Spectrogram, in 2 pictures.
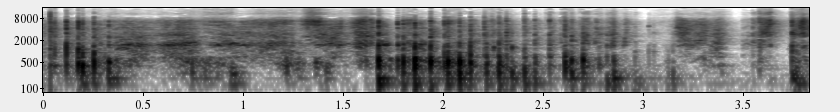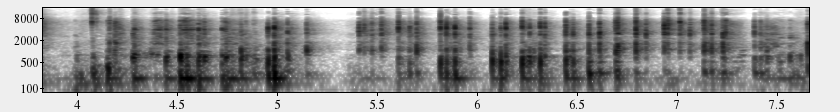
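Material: Cardboard.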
